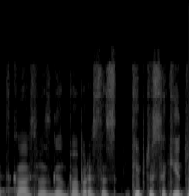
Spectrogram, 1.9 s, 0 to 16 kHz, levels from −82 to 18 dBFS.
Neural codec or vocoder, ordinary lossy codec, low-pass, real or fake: none; Opus, 32 kbps; 10.8 kHz; real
